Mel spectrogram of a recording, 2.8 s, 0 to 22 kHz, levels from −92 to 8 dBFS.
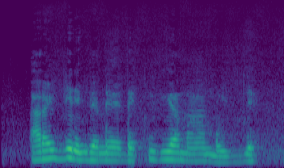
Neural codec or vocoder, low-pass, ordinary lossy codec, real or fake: codec, 44.1 kHz, 3.4 kbps, Pupu-Codec; none; none; fake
